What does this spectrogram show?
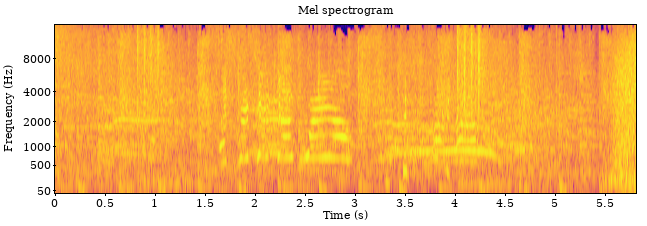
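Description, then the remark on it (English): In a Kia commercial with actress Melissa McCarthy, water churns and sloshes steadily while wavering, squealing cries rise and fall above it, ending in a sudden loud splash and thud as a whale throws her up in the air against the side of a boat. “Threw her up in the air against the side of the boat.”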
